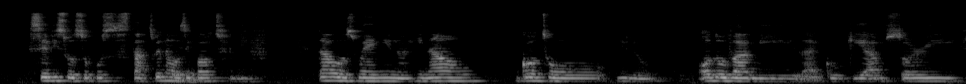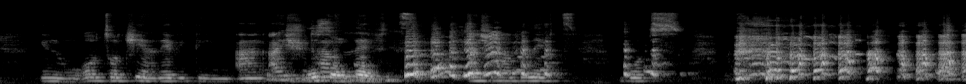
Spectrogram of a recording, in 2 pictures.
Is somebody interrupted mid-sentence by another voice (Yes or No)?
Yes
